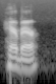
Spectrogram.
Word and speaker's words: Herbert: And the marionette for, I'm going to butcher his last name, Hebert, spelled Herbert, their physics teacher, Hebert.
